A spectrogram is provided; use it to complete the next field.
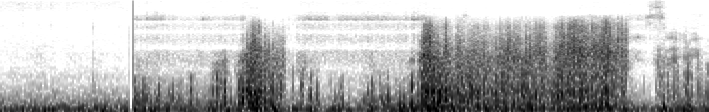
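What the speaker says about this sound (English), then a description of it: "it's really, really windy" Strong desert wind in Death Valley buffets the microphone with continuous loud, gusty roaring, surging in waves over about three and a half seconds, with no voices.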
